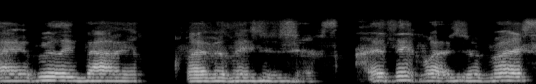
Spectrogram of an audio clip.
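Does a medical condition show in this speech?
Yes: ALS; diagnosed after 10 months of tests.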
